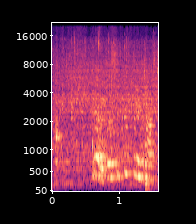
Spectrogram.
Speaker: you guys say the valve is fine yeah a lot of them will leak down like that when they fill up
